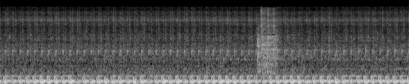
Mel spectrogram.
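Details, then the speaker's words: 1970 Honda CT70 Trail 70 single-cylinder after piston replacement, timing chain placement and carburetor adjustment: even quick putter at steady idle, about three beats a second, no knocks or rattles, no smoke or leaks. "sounded pretty good no smoke awesome awesome no leaks"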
